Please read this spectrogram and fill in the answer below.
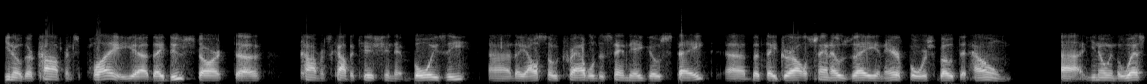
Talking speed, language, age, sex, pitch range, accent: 210 wpm, English, 50-69, male, 100-115 Hz, American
